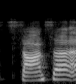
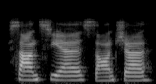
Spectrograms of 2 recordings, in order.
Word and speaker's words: Sancha: Joffrey is actually directly pulled from the younger brother, not a son, Joffrey Borgia, who married Sansa of Aragon. Sancha, depending on which pronunciation and who is translating.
